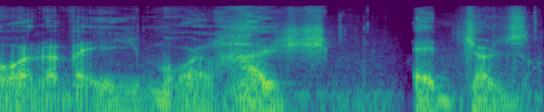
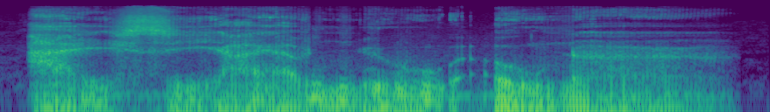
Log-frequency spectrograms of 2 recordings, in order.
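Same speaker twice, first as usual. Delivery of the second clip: rough, rumbling, creaky creature voice; 6 semitones lower, 4 dB quieter than usual. Newly attuned, the whip speaks to its new owner in a Dragon's Tongue voice. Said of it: "keep doing that voice every time he speaks".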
